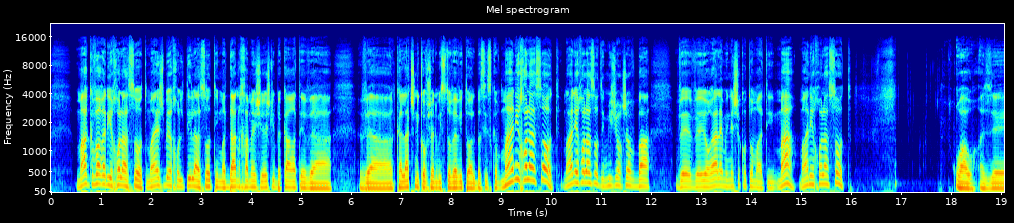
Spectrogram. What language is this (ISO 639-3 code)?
heb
